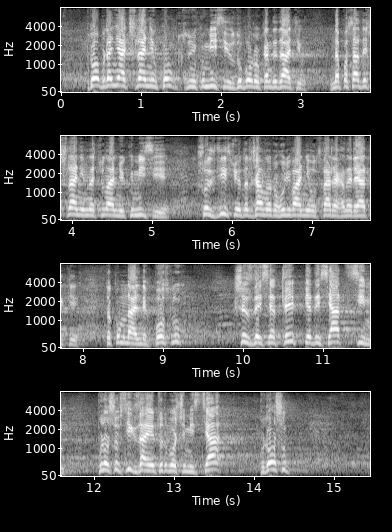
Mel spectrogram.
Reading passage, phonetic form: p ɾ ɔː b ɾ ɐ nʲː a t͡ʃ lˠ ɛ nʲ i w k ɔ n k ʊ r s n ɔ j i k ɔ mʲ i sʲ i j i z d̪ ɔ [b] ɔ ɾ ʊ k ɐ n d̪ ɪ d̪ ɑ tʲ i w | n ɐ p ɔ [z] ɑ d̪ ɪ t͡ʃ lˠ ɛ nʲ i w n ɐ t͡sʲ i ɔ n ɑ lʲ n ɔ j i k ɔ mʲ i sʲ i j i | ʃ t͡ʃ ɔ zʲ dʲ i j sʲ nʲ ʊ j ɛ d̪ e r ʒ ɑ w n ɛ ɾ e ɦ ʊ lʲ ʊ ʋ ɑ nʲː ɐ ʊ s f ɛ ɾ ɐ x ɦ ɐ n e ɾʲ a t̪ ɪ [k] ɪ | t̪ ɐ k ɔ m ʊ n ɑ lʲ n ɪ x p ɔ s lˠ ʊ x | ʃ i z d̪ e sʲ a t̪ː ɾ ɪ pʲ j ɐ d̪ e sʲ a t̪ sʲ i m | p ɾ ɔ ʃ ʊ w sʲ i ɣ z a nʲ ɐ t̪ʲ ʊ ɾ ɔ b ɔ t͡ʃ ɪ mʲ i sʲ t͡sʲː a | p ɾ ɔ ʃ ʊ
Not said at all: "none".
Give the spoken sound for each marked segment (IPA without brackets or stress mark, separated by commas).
b, s, k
